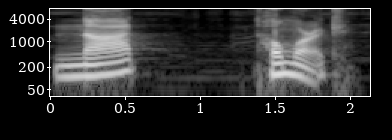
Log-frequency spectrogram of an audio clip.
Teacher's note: 这个时候，not 后面的这个 t 也是读成了半音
